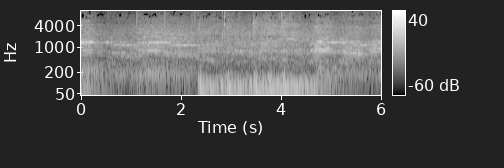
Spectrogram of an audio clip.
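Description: large crowd chanting

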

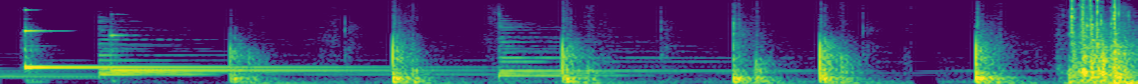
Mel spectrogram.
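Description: doorbell ringing

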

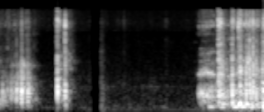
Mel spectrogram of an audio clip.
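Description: shuffling tarot cards

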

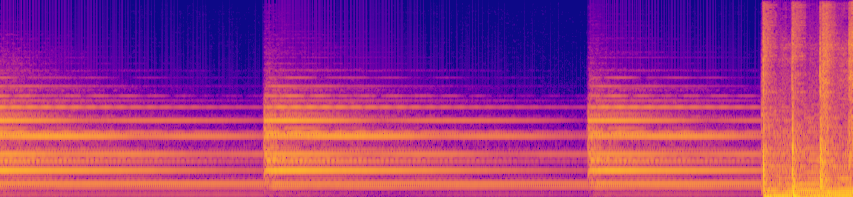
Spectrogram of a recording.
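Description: church bell tolling

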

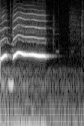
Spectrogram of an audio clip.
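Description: slide whistle being played

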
